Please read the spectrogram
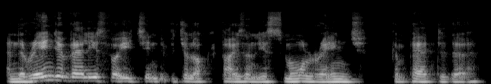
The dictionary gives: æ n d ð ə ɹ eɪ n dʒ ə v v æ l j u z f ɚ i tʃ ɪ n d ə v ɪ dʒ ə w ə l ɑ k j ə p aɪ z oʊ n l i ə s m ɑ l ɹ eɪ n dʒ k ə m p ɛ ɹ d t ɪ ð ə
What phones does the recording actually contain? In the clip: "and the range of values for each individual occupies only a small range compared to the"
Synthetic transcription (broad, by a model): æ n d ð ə ɹ eɪ n dʒ ə v v æ l j u z f ɚ i tʃ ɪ n d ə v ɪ dʒ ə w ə l ɑ k j ə p aɪ z oʊ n l i ə s m ɑ l ɹ eɪ n dʒ k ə m p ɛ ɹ d t ɪ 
